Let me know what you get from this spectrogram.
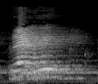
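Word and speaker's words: wreck: त्यानंतर डब्ल आर ई सी के racket रेक म्हणजे तुटलेलं फुटलेलं असं रेकेट क्रेक हा एक प्रकार झाला.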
